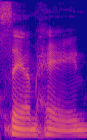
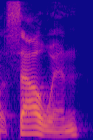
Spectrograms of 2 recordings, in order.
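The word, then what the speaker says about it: Samhain: Uh, and the idea was that during this time of uh, um, um, it's pr- it's spelled Sam Hain, but it's pronounced uh, Salwin.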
